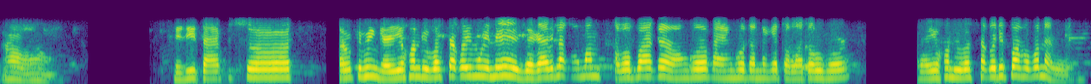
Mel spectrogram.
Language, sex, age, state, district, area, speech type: Assamese, female, 30-45, Assam, Sivasagar, rural, conversation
